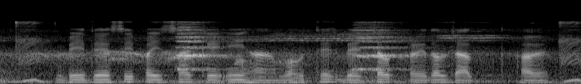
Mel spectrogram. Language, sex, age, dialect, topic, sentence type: Bhojpuri, male, 25-30, Northern, banking, statement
